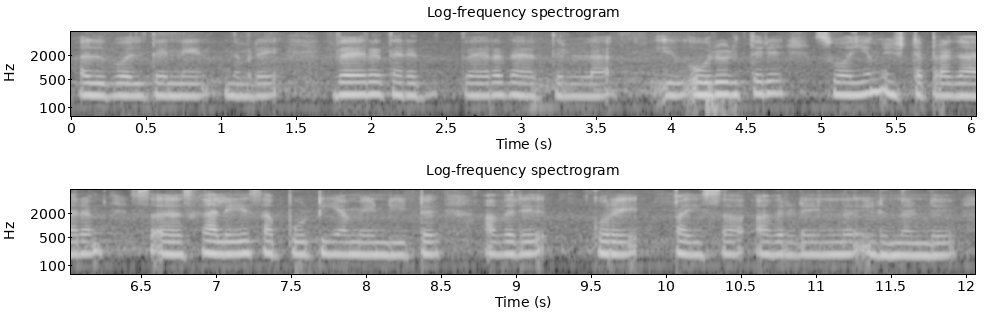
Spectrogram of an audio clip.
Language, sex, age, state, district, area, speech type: Malayalam, female, 18-30, Kerala, Thrissur, rural, spontaneous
